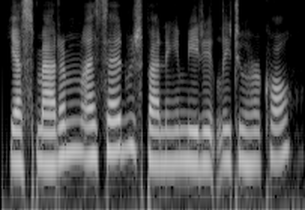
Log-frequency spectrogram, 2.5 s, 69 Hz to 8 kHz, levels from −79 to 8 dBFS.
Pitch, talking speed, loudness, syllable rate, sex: 220 Hz, 210 wpm, -20 LUFS, 6.8 syllables/s, female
